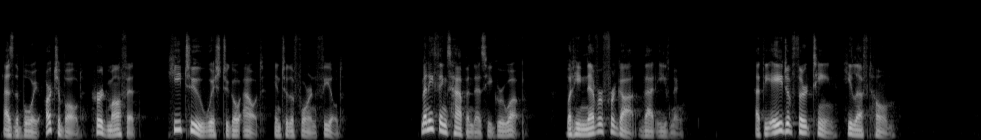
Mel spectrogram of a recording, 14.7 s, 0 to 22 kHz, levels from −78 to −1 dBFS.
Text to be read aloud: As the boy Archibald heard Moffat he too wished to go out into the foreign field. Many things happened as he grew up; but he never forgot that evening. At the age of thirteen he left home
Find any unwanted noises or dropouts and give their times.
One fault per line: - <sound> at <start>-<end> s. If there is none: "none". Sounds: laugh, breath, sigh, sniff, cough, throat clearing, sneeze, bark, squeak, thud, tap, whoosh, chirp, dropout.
none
